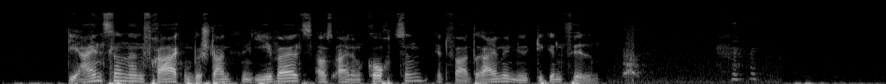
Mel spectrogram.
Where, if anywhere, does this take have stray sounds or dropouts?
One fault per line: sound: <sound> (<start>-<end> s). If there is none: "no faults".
sound: bark (6.2-6.6 s)
sound: laugh (7.1-7.6 s)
